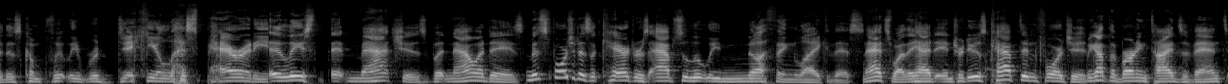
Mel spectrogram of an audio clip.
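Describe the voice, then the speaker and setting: A man hosting a casual, rambling game review with animated, exclamatory, mock-exasperated asides. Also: mid-range voice. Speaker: video host reviewing game characters.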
